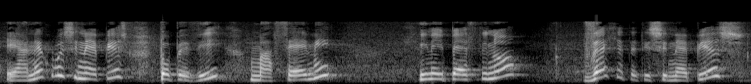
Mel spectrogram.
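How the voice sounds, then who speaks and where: A woman giving advice to parents. She talks in a lively way and acts out the voices of parents and children. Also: fairly high pitch. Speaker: parenting educator. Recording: dull, muffled sound.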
